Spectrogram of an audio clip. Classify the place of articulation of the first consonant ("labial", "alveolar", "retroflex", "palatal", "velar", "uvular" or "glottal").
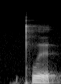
velar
